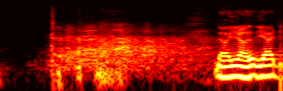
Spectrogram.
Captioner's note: laughter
